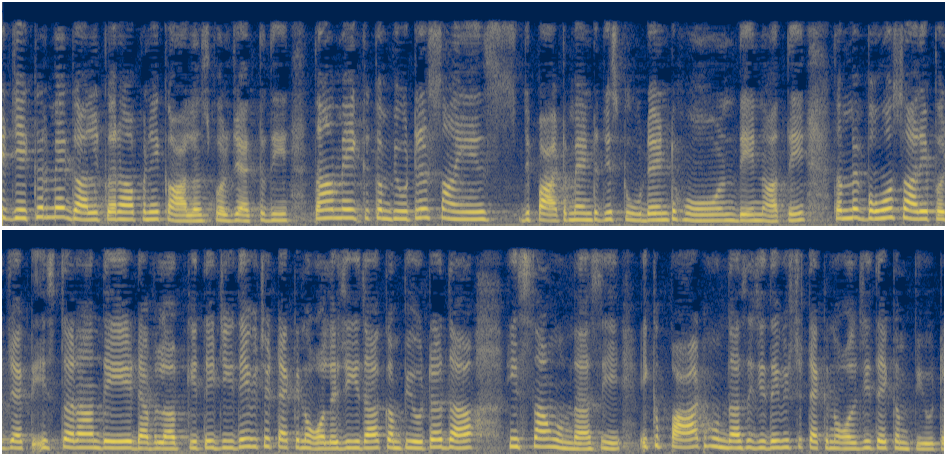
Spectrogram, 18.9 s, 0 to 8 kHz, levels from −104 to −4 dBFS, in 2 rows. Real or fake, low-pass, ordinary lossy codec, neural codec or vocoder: fake; 7.2 kHz; MP3, 64 kbps; autoencoder, 48 kHz, 128 numbers a frame, DAC-VAE, trained on Japanese speech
